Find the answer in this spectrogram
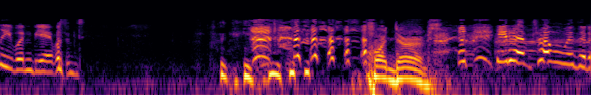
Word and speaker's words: hors d'oeuvres: That's hors d'oeuvres.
